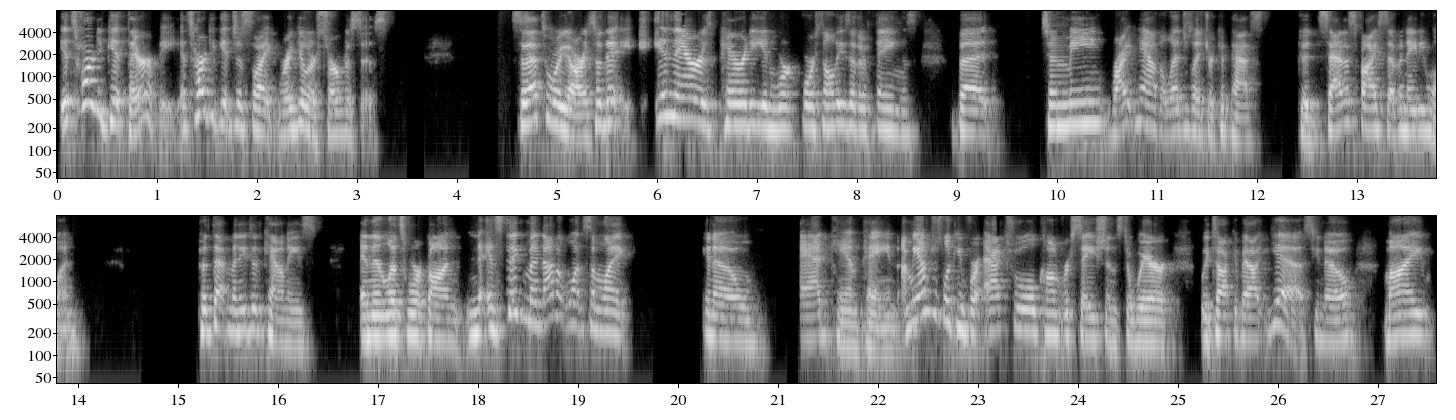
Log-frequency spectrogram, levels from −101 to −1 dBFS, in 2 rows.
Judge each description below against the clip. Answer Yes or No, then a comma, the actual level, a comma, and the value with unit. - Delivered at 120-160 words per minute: No, average, 185 wpm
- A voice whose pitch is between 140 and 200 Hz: Yes, high, 190 Hz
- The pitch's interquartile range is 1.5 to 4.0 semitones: No, average, 4.7 semitones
